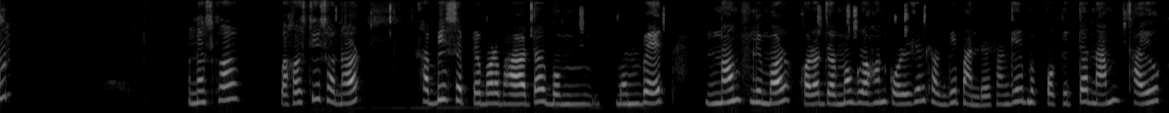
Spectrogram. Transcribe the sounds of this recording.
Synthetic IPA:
unɔjskʰɔɹ | b̥axɔstisɔnɔɹ | sabisːep̚tembɔɹbʱaɹɔtɔɹmumbet | nɔnpʰlimɔɹkʰɔɹɔtzɔnmɔɡɹɔɦɔnkoɹisilsaŋɡipandɛsaŋɡipɹɔkɹitːɔnamsajuk̚

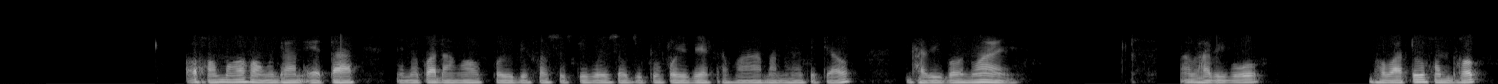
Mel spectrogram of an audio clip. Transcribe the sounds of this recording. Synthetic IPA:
ɔxɔmɔɔxɔŋbidʱanʔɛta | ɛnɛkuadaŋɔɹpoɹibexɔsɹistikoɹisɛzitupoɹibexa̰mamanuɦɛketijaʊ | bʱaβibɔnʊwaɹɛ | bʱabibɔ | bʱɔwatʊxɔmbʱɔb̚

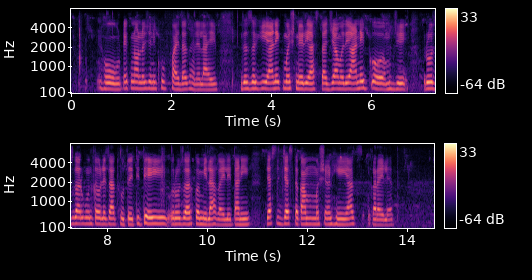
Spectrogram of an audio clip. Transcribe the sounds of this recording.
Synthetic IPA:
ɦoʈeknɔlod͡ʑiniːkʰuːbfajd̪ad͡zʱalelaːɦed͡zəs̬əkiːənekməɕinəɾiːəst̪at̪̚d͡ʑjaməd̪ʱːjeənekm̤əɳd͡ze | ɾod͡zɡaɾɡunt̪əʋled͡zat̪ɦot̪əjt̪it̪ʰeɦiɾod͡zɡaɾkʰəmilaɦɡajlet̪aɽ̃i | d͡zast̪it͡sd͡zast̪əkamːəɕənɦijad͡zkəɾajljat̪

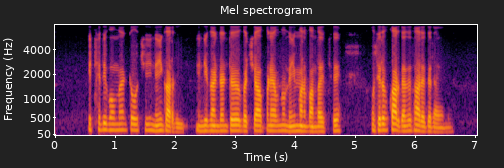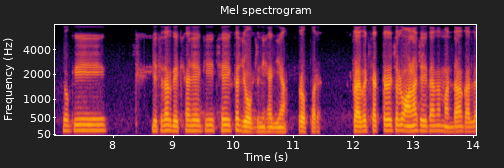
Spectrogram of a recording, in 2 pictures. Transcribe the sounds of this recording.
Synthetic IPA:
ɪt̪ʰːeːd̪iːɡoːmɛ̃ːɳʈoːt͡ʃiːd͡ʒnəĩːkəɾːəiːɪɳɖiːp̬ɛ̃ːɳɖə̃ɳʈbətːʃaːpneːaːpnũːnəĩːmənpãːnd̪aːɪt̪ʰːeː | oːsɪɾəpʰkəɾd̪ẽːnd̪eːsaːɾeːt̪̬eːɾãːnd̪eː | kjõːkɪ | d͡ʒɪt̪ʰːeːt̪əkd̪eːkʰjaːd͡ʒeːkɪɪt̪ʰːeːɪkt̪ãːd͡ʒoːbznĩːɦɛːɡɪjãːpɾoːpəɾ | pɾaːɪʋəʈsɛːk̚ʈəɾt͡ʃəloːaːɽ̃aːt͡ʃaːiːd̪aːmɛ̃ːmənd̪aːɡəl

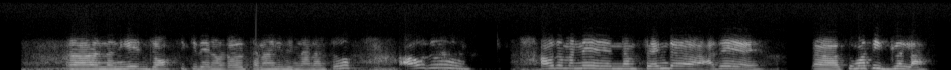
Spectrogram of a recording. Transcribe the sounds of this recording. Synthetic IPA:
nɐnɐɡe̞ːnd͡ʒaːbsikːid̪enoːɽot͡ʃɐnːaːɡid̪iːninaːnɐnt̪uɐwd̪u | ɐʋd̪umɐnːe̞nɐmːɐpʰɾeɳɖɐd̪eː | sumɐt̪iːd̪lɐlːɐ

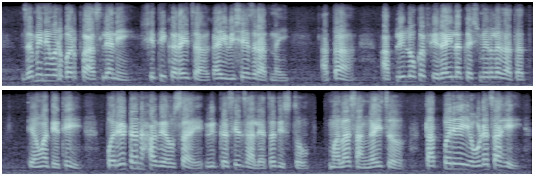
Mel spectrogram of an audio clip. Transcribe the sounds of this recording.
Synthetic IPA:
d͡zəmineʋəɾbəɾpaəsljañiɕit̪iːkəɾajt͡sakaɦiːʋiɕejd͡zɾat̪nai | a̰t̪aa̰pliːlokəfiɾajlakəɕmiɾlad͡zat̪at̪ː | jeʋ̤at̪et̪ʰepəɾjəʈənhaʋjəʋsajʋikəsit̪̚d͡zʱaljat͡sad̪ist̪o | məlasaŋɡajt͡sət̪at̪̚pəɾjejeʋɽ̤ət͡saɦe

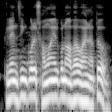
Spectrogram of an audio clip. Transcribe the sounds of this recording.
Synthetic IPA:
pʰilens̬iŋkoɾeʃɔmɔeeɾkonoɔbʱabʱɦɔenat̪o

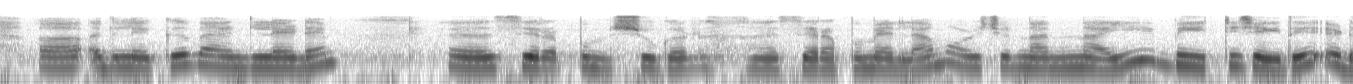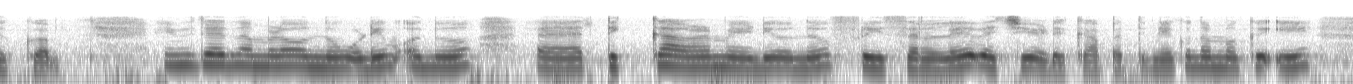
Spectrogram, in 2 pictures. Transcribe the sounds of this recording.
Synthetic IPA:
ɐðile̞ːkːɨʋeːɳɖilejuɽe̞ | sirɐpːumɕuɡɐrsirɐpːume̞lːaːmo̞ɻit͡ɕːuʈunɐnnaːjibiːtːɨt͡ɕe̞jt̪ɨe̞ɽukːuaminːiðenɐmːɐɭo̞nːukuɽɐjumʔo̞nːɨt̪ikːaːɣɐɳɐmʋe̞ːɳɖio̞nːɨfriːsɐrilɨʋet͡ɕːɨeɽukːaːpɐt̪ːineːkːɨnɐmukːɨʔiː

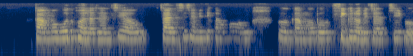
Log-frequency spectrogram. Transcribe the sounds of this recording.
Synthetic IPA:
kamɔbɔɦut̪bʱɔlat͡salt͡ɕiawt͡salt͡ʃisəmit̪ikamɔawkamɔbɔɦut̪siɡʱɾɔbʱit͡salt͡ɕibɔ

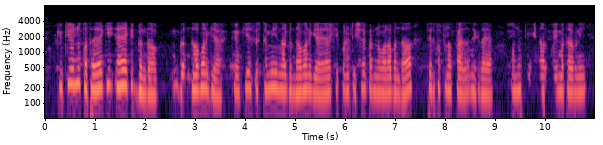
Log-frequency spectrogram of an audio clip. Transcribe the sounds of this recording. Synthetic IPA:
kjõːkɪʊnũːpət̪aːjaːkɪʔɛːɪkɡənd̪aː | ɡənd̪aːbəɳɡɪaːɛkjõːkɪɛːsɪsʈəmiːɪnaːɡənd̪aːbənɡɪaːɛːkɪpɔːlɪʈiːʃənkəɾənʋaːlaːbənd̪aːsɪɾpʰaːpnaːpʰɛːd̪aːd̪eːkʰd̪aːɛː | ʊnũːkɪiːnaːlkoːiːmət̪ləbniː

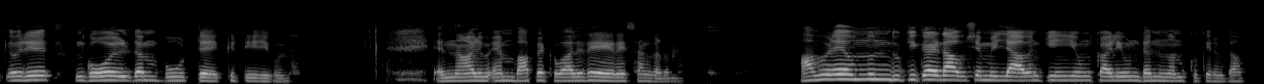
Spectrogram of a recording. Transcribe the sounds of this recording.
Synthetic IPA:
o̞ɾu | ɡo̞ːɭɖɐmbuːʈːɨkiʈːijɐɾikʲːunːɐ | e̞̰nːaːɭumʔe̞mbaːpːekːɨʋɐlɐɾeːresɐŋɡɐɽɐnːu | ɐʋiɽe̞o̞nːumd̪ukːikʲːeːɳɖaːʋɐɕjɐmilːɐːʋɐnkinjumkɐɭijuɳɖe̞nːɨnɐmukːɨkːɐɾuʋd̪aːm

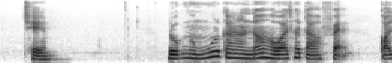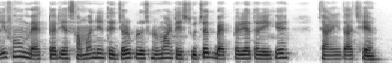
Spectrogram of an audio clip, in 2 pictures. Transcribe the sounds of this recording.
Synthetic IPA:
t͡ʃʰe | ɾoɡnũmuɭkaɾəɳnəɦoʋat͡ʃʰət̪a | kɔlifʰɔmbɛk̚ʈeɾijasamanjəɾit̪ed͡ʒəɭpɾəd̪uʃəɳmaʈesut͡ʃək̚bɛk̚ʈeɾijat̪əɾike | d͡ʒaɽ̃it̪at͡ʃʰe

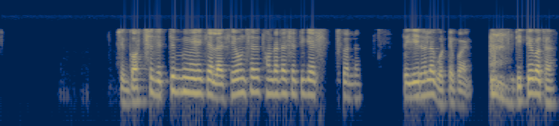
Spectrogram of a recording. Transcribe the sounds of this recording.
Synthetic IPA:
seɡɔt͡ʃʰed͡ʒet̪ebmeɦet͡ʃalaseonusaɾet̪ʰɔɳɖaʈaset̪iɡɛskɔɾle | t̪eieɾɦojlaɡoʈepa̰ḛn | d̪it̪iokɔt̪ʰa

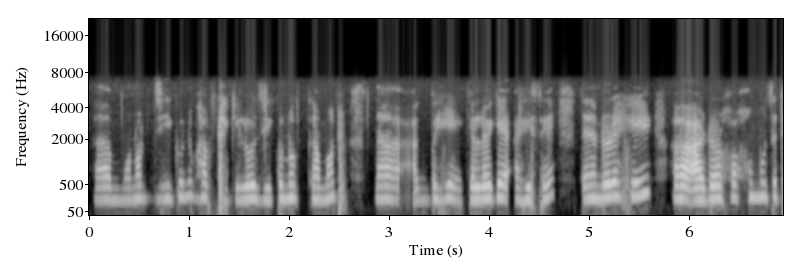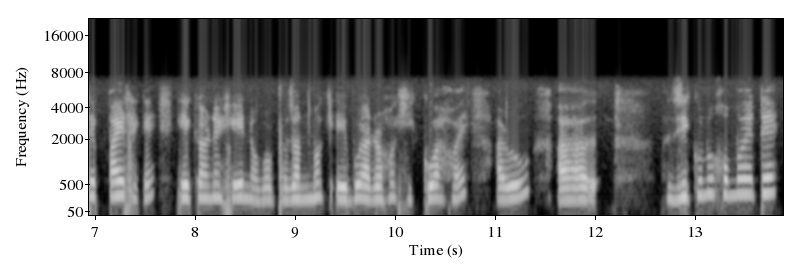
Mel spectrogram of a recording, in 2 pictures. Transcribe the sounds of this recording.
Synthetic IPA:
mɔnɔt̚zikʊnʊbʱab̚tʰakilʊzikʊnʊkamɔt | a̰ɡ̚baɦiɛkɛlɔjɡɛʔaɦisɛ | tɛnɛdɔɹɛxej | adɔɹxɔxɔmuzatɛpajtʰakɛ | xejkaɹɔnɛxejnɔbɔpɹɔzɔnmɔkejbʊɹadɔɹxɔxikʊwahɔj | aɹu | zikʊnʊxɔmɔjɔtɛ

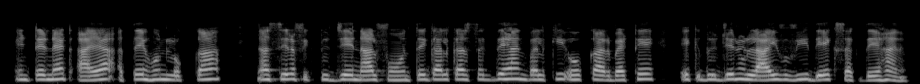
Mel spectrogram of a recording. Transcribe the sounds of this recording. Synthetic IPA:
ɪɳʈəɾnɛːʈaːjaːʔət̪eːɦʊnloːkãː | naːsɪɾəfɪk̚d̪uːd͡ʒeːnaːlpʰoːnt̪eːɡəlkəɾsək̚d̪eːɦənbəlkɪʔoːkəɾbɛːʈʰeː | ɪkd̪uːd͡ʒeːnũːlaːɪʋʋiːd̪eːkʰsəkd̪eːɦən

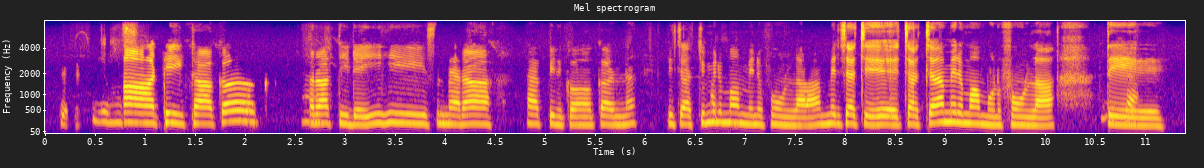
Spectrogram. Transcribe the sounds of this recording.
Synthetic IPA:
ɦãːʈʰiːk̚ʈʰaːk | ɾaːt̪iːɖeːiːɦiːsmɛːɾaː | ɦɛːpiːnkəkəɾən | t̪eːt͡ʃaːt͡ʃumeːɾemaːmeːnupʰoːnlaːmeːɾet͡ʃaːt͡ʃet͡ʃaːt͡ʃaːmeːɾemaːmuːnpʰoːnlaːt̪eː

